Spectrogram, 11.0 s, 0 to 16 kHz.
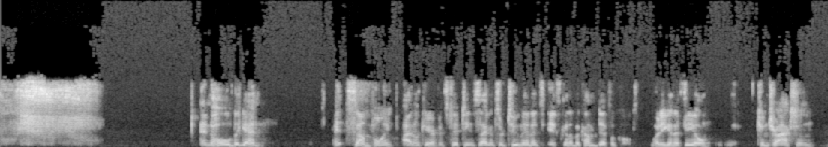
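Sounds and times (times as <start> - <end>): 
big breath drawn in during a breathing exercise: 0.0 - 1.4
speech: 2.7 - 3.6, 4.4 - 10.9.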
